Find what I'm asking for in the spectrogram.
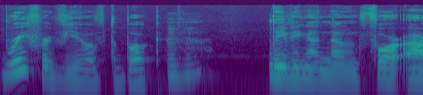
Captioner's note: sound of acknowledgement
